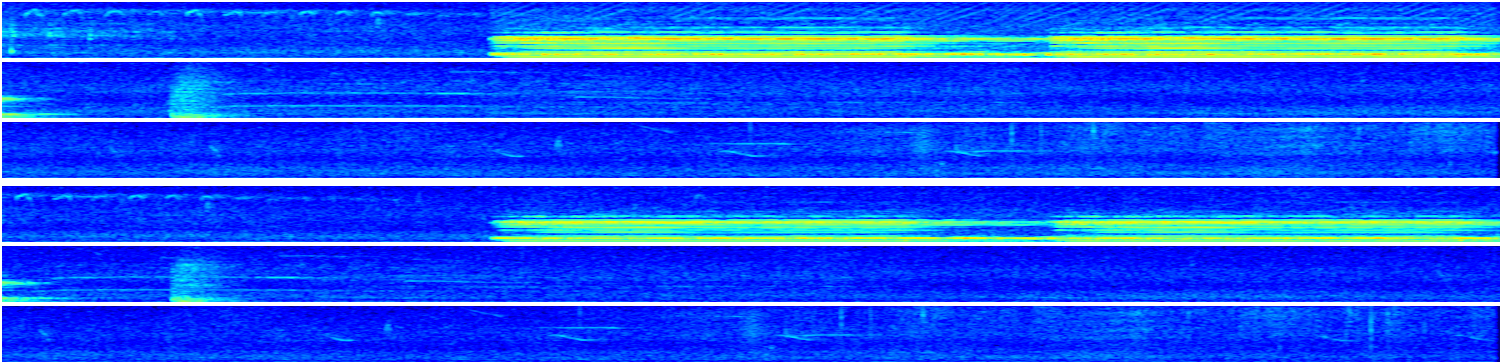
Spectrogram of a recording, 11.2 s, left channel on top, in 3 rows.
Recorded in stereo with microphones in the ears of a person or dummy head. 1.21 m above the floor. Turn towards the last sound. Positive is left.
turn(degrees=20)  # may be behind; listen again after turning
